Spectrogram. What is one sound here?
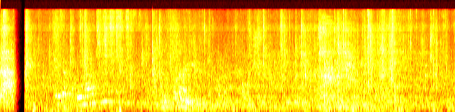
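Men and women talk quietly nearby.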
